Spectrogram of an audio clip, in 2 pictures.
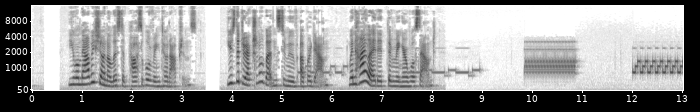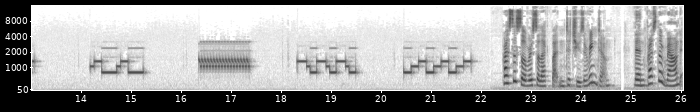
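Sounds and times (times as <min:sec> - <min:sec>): electronic phone ringtones: 0:05.3 - 0:06.4, 0:08.0 - 0:09.1, 0:09.8 - 0:11.0, 0:12.0 - 0:13.2, 0:14.2 - 0:15.4, 0:16.4 - 0:17.6, 0:18.3 - 0:19.6, 0:20.4 - 0:22.0.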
